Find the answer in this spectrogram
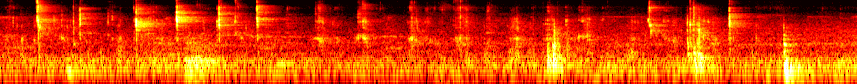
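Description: Close-miked eating sounds: a person chewing and biting boiled meat off the bone, with an irregular run of sharp, wet mouth clicks and smacks, several a second.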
